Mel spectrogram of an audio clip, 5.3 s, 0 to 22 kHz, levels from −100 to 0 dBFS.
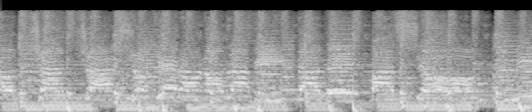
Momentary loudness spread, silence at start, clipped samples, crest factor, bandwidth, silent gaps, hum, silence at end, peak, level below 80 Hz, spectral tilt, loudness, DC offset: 2 LU; 0 s; under 0.1%; 10 dB; 15.5 kHz; none; none; 0 s; 0 dBFS; -24 dBFS; -3.5 dB/octave; -10 LUFS; under 0.1%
